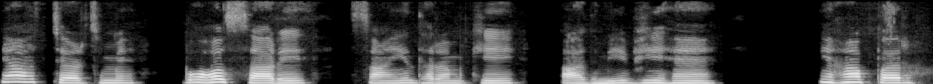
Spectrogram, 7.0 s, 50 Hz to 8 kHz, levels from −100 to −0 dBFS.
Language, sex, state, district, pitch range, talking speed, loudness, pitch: Hindi, female, Bihar, Lakhisarai, 200-245 Hz, 120 wpm, -17 LUFS, 210 Hz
